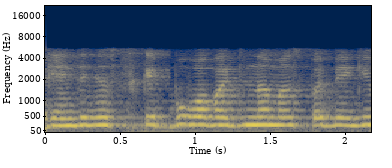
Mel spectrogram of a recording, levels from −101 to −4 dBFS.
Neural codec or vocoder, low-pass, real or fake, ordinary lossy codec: none; 5.4 kHz; real; Opus, 64 kbps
